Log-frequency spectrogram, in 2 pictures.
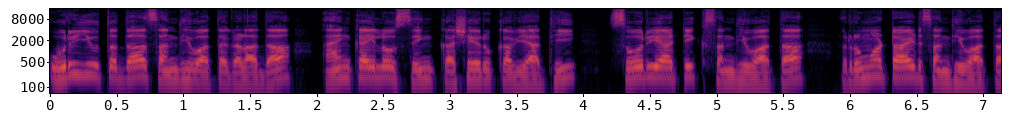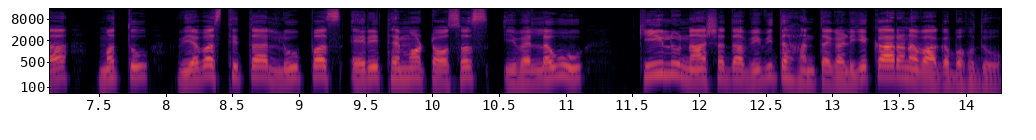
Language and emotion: Kannada, neutral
